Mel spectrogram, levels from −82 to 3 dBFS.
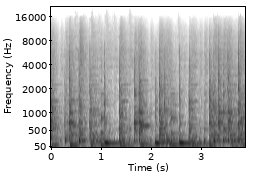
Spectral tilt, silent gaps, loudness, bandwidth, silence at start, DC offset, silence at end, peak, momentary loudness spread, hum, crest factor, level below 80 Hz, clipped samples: -6 dB/octave; none; -19 LUFS; 16 kHz; 0 s; under 0.1%; 0 s; -2 dBFS; 4 LU; none; 16 dB; -32 dBFS; under 0.1%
